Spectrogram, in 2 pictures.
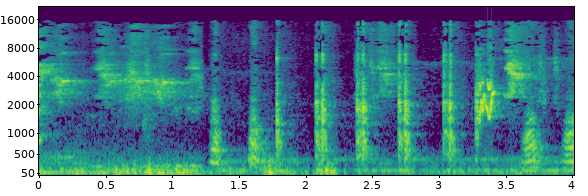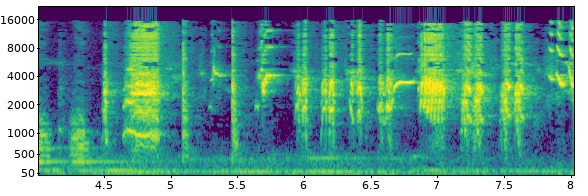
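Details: Javan myna in a therapy recording for stressed mynas that no longer sing, played mornings and evenings. Harsh chattering, rasping squawks and short clicks in an irregular burst, with an occasional high whistled note.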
